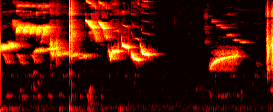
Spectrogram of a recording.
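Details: Forktail songbird singing strongly as if to a rival: rapid high trilled and slurred whistles in a rich run, a pause, then a single rising whistle and a short rattling burst at the end.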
